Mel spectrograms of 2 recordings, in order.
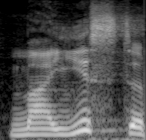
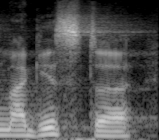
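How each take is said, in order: First: Magister with the g softened to a y sound, "ma-YIS-ter"; palatalized g. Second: Magister with a hard g as in "get"; Latin hard g. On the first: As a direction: turn the g of magister into a y. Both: Shown as a demonstration. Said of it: "It becomes master through palatalization".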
